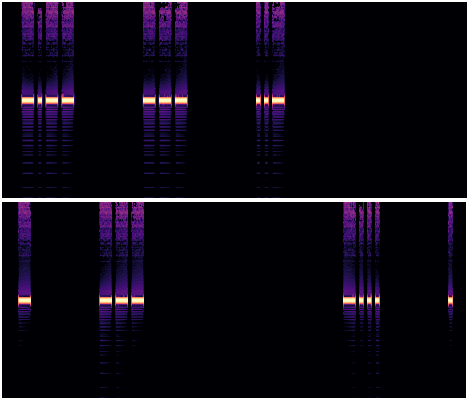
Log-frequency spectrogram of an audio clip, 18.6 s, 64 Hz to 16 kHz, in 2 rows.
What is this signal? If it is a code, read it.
Morse code, heard as a keyed tone, about 15 wpm, spaced as for 5 wpm, 1000 Hz. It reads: YOU TO BE
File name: qotdfiles / 5wpm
